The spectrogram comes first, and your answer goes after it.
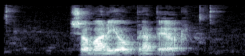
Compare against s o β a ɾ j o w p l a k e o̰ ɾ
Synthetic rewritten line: s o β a ɾ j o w p ɾ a p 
